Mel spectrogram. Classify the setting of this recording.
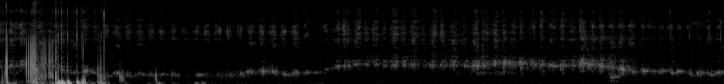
restroom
